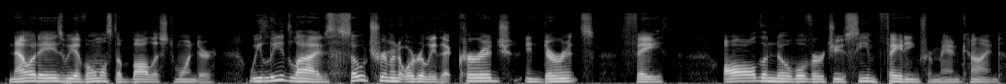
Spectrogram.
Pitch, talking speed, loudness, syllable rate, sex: 130 Hz, 150 wpm, -19 LUFS, 5.1 syllables/s, male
